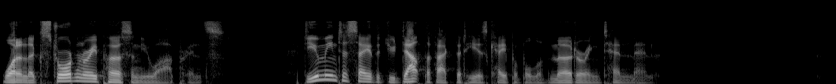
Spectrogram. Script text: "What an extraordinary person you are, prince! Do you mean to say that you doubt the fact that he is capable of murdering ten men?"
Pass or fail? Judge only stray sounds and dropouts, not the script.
pass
